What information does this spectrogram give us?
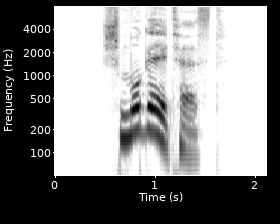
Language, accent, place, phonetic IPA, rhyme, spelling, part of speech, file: German, Germany, Berlin, [ˈʃmʊɡl̩təst], -ʊɡl̩təst, schmuggeltest, verb, De-schmuggeltest.ogg
- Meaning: inflection of schmuggeln: 1. second-person singular preterite 2. second-person singular subjunctive II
